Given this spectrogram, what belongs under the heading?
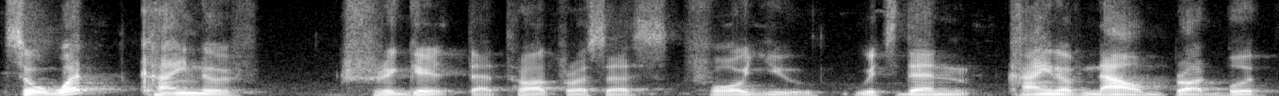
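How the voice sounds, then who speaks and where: A man hosting a live podcast conversation, thoughtful and hesitant, with frequent fillers and soft laughs. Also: deep voice, takes it slowly. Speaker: podcast host. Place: room with guests.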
